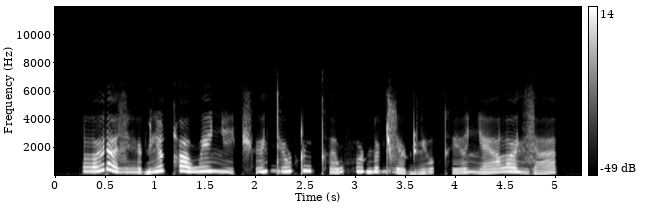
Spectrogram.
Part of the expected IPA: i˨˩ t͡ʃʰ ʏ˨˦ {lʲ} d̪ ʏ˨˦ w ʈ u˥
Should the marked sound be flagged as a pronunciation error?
no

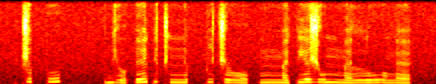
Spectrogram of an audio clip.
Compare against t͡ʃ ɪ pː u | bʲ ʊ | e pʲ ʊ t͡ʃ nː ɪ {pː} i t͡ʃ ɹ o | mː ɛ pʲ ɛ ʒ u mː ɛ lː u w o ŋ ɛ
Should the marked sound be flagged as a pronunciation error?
no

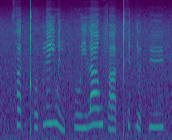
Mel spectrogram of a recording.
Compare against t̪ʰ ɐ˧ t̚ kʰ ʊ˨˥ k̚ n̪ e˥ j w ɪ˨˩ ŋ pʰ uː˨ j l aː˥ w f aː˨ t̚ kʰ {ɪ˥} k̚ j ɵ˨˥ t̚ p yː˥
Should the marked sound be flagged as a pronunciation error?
no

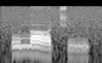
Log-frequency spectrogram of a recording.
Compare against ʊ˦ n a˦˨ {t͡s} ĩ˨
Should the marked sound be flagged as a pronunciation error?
yes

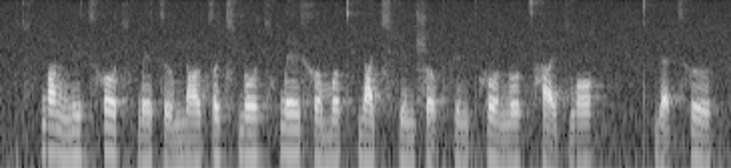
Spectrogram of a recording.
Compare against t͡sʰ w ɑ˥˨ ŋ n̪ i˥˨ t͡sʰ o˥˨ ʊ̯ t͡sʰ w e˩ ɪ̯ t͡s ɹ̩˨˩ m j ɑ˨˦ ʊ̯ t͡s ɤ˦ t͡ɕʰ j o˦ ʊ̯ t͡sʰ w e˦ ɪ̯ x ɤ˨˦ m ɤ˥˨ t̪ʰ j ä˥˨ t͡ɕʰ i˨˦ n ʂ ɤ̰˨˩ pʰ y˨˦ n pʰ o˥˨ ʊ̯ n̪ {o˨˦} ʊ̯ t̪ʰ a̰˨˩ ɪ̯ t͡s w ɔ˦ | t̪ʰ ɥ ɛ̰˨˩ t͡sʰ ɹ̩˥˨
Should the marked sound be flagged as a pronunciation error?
yes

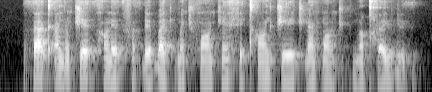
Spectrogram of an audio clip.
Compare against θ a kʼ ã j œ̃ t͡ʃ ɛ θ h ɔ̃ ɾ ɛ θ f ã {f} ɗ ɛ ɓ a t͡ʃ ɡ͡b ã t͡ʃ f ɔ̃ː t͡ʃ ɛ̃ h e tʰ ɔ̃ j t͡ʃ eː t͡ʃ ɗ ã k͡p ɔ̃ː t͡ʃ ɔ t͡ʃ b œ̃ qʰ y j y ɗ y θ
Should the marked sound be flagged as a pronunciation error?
yes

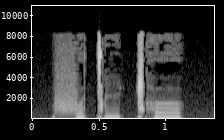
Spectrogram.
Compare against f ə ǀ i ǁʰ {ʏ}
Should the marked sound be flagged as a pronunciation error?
yes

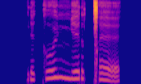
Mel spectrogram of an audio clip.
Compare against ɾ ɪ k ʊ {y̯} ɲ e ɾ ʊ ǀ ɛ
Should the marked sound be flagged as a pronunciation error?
no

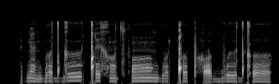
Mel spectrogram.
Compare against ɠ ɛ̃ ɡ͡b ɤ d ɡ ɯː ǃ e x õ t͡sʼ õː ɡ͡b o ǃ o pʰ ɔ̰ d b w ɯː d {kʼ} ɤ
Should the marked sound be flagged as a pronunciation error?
no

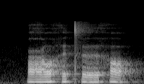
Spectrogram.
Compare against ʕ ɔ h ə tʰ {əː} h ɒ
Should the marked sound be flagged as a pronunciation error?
no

